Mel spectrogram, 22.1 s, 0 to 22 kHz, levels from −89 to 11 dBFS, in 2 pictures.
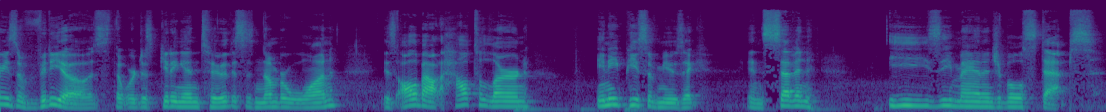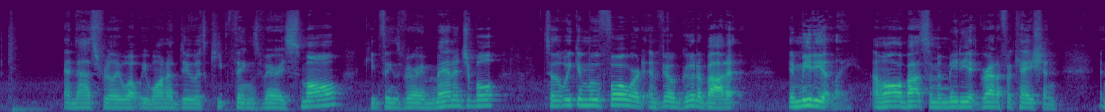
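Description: Nothing in this audio stands out as a technical fault, so there's nothing here to point to or explain.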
